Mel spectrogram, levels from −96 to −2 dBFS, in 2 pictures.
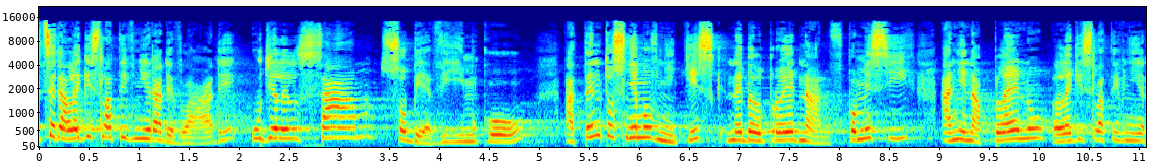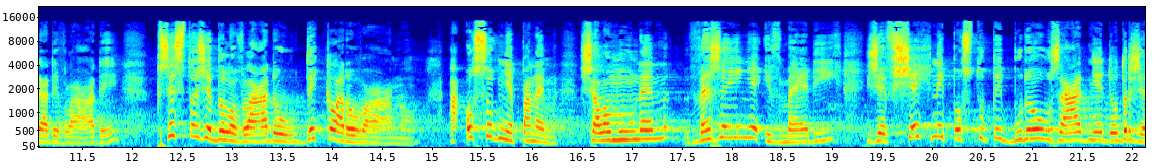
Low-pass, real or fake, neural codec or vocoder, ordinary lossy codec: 14.4 kHz; fake; vocoder, 48 kHz, 128 mel bands, Vocos; MP3, 64 kbps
